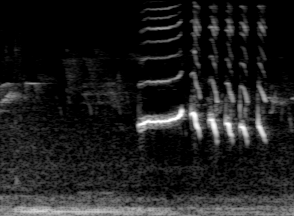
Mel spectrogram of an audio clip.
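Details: Ngeban song of an orange-headed thrush, used to get caged birds singing: one long, steady, slightly rising whistle, then five short, loud slurred notes in quick rhythm.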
